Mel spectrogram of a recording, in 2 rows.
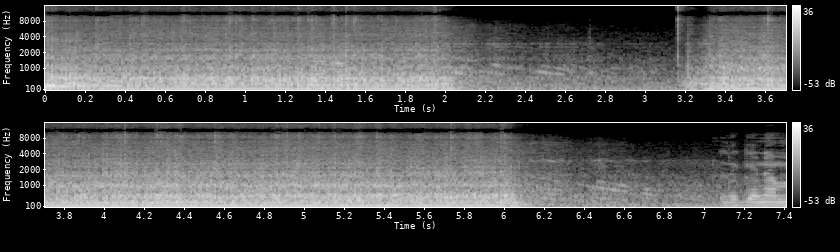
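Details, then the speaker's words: Bosch AXT 2200 garden shredder, long in storage, on test: the motor spins up about two seconds, cuts out, restarts and dies again, running only while the switch is held; the switch is blamed and cleaned with contact cleaner. "oy mandar kailangan pang i-hold mo bago siya umandar dapat isang switch lang dito"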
